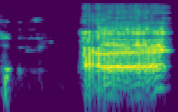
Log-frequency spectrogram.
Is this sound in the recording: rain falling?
no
